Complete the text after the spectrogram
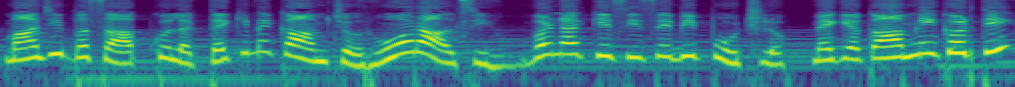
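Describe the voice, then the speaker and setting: A woman's voice: high-pitched, sing-song, a little fast, soft background music, voice pushed up. A woman voicing a whiny, excuse-making city daughter-in-law in a cartoon story. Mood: whining, defensive.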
